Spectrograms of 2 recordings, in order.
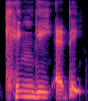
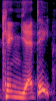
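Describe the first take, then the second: First: The y sound ends the first word. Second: The y sound begins the second word. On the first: The name is Kingy plus Eddie. "but you could be Kingy Eddie" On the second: The name is King plus Yeti. "I've always called you King Yeti"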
